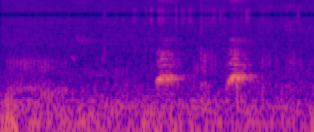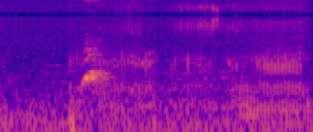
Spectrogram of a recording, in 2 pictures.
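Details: Shinobi, a two-year-old male British Shorthair, playing while filmed on a GoPro: three short mid-pitched chirping calls break out near the middle, with a faint low purr and light handling noise between them.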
